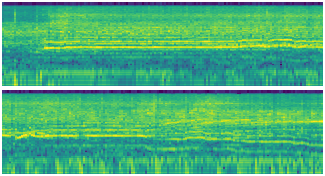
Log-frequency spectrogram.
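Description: Live rock band playing: drums and cymbals, bass and electric guitars, with long held notes that bend now and then.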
